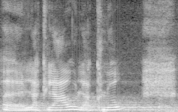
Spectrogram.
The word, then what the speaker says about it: Laclau: C'était la lecture d'Ernesto Laclau, si vous le prononcez à la française.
